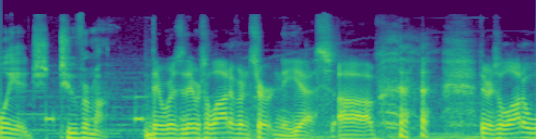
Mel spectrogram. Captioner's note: chuckles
